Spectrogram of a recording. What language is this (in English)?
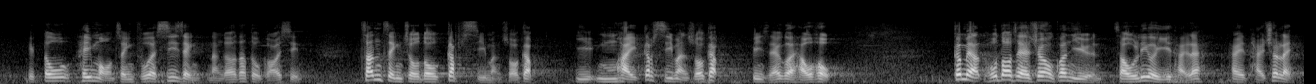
Cantonese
